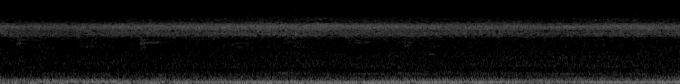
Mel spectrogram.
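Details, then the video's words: Periodical cicadas of Brood X, recorded in a Northern Kentucky backyard during the June 2021 emergence after 17 years below ground. A continuous shrill buzzing wall of sound holds steady from start to finish over a low, constant rumble. "Sounds of Cicadas in NKY, recorded June 2021"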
